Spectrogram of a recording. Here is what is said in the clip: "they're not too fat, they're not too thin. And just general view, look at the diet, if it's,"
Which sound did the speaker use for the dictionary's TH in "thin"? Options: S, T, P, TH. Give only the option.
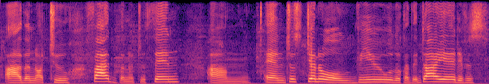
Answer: TH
